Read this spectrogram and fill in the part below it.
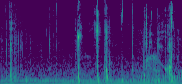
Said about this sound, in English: They're really salty. Yep. Go on. Give it another chew.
